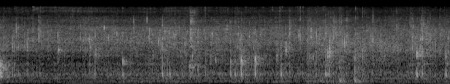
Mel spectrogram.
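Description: Minced onion hits meat already frying in a pan, setting off a dense, continuous sizzle and crackle with scattered sharp pops and light stirring clicks, no voices.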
